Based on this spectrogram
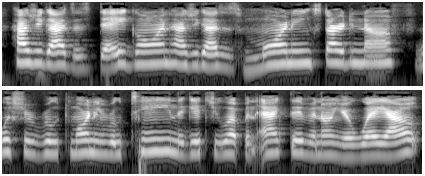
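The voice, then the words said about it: Slightly hoarse, tired voice. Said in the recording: “my voice sounds a little hoarse, ... it's because I'm tired”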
